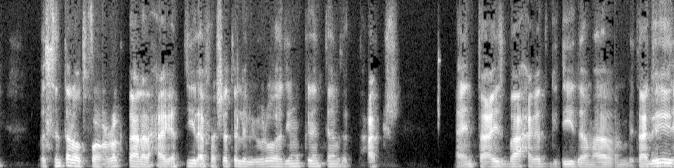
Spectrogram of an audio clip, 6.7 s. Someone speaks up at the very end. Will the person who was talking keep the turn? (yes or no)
no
